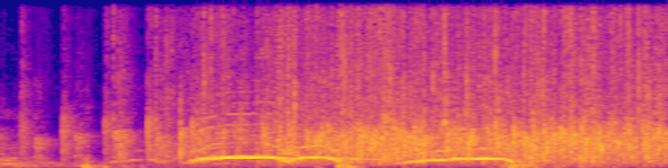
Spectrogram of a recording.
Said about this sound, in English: Now is the point at which you clap excitedly.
